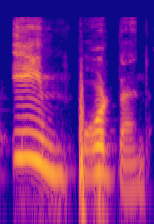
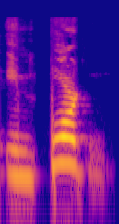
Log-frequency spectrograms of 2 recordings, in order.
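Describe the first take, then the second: First: "important" as IIM-portant, first syllable stretched; wrong first-syllable stress. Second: "important" as im-POR-tant; middle-syllable stress. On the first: Teacher showing a wrong stress, slow on the first syllable. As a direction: lean slowly on the IM of "important". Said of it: "I don't say". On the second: Teacher giving the correct word, stressed in the middle. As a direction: hit the POR of "important", short last syllable. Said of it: "I say". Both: Shown as a demonstration.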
